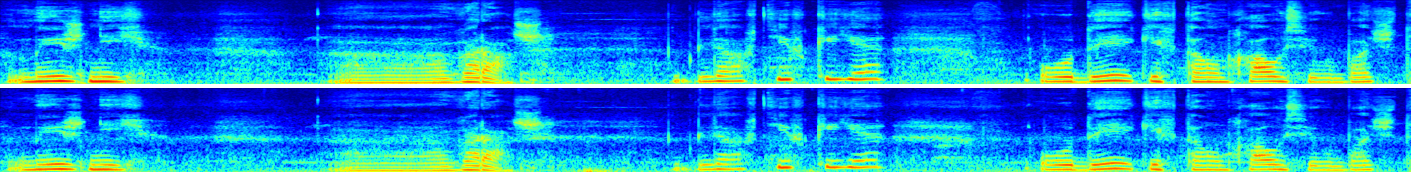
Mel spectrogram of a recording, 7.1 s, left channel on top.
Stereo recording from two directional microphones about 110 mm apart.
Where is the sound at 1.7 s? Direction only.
40° left (ahead or behind).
